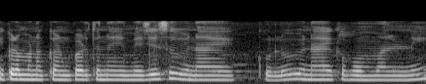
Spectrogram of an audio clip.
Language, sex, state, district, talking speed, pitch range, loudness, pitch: Telugu, female, Andhra Pradesh, Anantapur, 110 wpm, 210-230 Hz, -18 LUFS, 220 Hz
